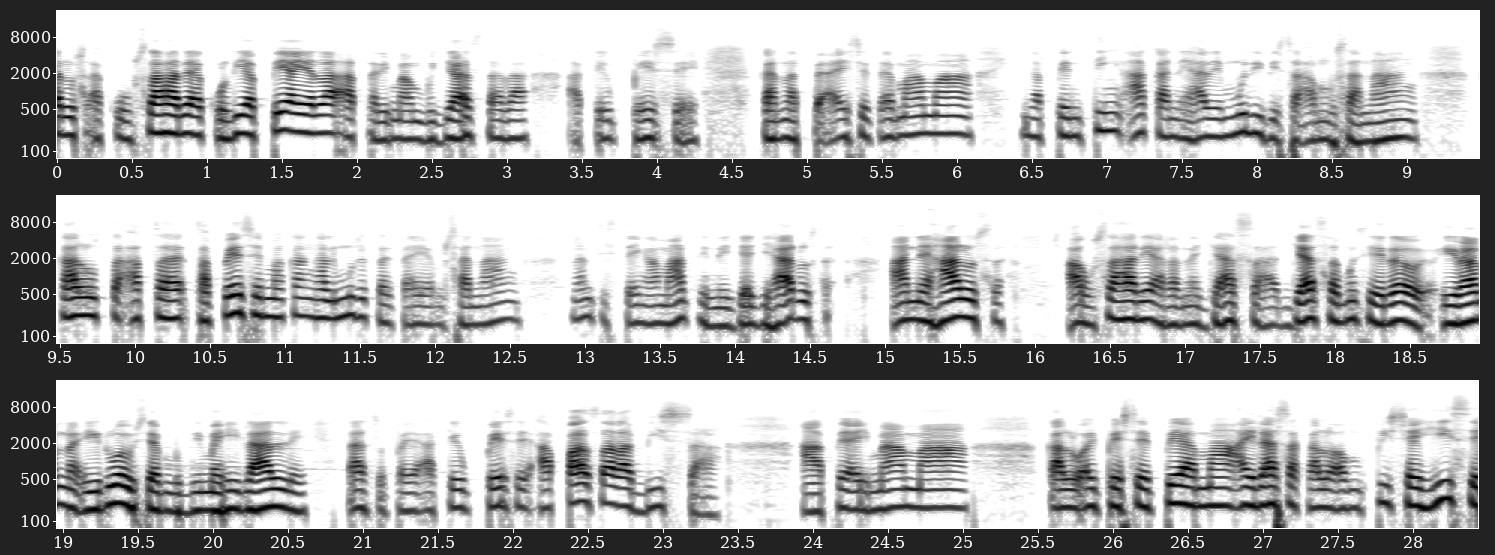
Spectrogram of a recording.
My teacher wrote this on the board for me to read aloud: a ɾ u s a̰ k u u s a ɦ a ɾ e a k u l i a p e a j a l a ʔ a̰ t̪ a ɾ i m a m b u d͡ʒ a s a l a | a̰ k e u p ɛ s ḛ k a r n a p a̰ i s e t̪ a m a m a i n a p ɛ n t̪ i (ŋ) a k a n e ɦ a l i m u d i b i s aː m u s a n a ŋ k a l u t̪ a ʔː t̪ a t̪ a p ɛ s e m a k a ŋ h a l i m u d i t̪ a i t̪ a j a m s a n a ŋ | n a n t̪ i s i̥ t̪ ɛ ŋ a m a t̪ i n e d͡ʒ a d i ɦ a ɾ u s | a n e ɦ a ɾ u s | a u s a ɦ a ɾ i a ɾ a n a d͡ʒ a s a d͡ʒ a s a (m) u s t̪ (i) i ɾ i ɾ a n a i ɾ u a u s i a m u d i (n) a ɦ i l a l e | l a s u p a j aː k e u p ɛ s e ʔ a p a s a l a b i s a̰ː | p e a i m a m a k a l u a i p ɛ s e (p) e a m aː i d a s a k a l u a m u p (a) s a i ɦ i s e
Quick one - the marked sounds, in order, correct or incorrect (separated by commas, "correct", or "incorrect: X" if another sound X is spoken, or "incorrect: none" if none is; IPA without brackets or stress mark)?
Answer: correct, correct, correct, incorrect: m, correct, incorrect: i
